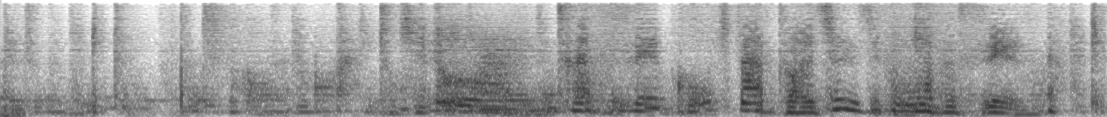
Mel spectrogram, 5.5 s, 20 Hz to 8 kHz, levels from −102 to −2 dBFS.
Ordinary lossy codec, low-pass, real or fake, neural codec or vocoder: none; 7.2 kHz; fake; codec, 44.1 kHz, 0.9 kbps, DAC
